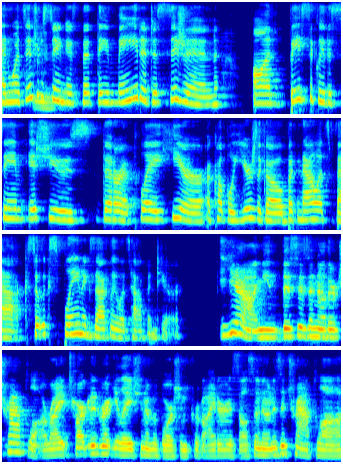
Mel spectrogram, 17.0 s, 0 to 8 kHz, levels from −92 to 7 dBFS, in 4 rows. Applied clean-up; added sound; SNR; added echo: neural mask model DeepFilterNet 3.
